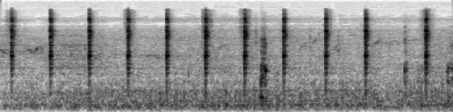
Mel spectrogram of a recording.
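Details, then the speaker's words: Bailey motorhome fridge gas burner being lit: sharp, even igniter ticks about five a second over low hiss; clicking stops once the burner lights, normal ignition. "and if you know the burner's lit and you can probably hear it over them over the camera you probably won't see it because of the light but the burners lit because the ignition has stopped"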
